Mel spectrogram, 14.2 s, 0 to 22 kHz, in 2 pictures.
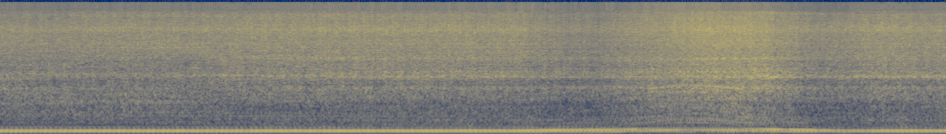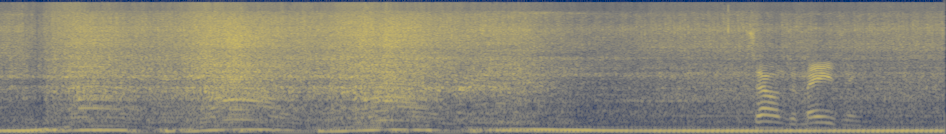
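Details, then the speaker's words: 1995 Ferrari 456 V12 after service with rebuilt water pump, new timing components, belts, pulleys, tensioner, O2 and crank sensors: smooth, even idle with clean throttle blips that rise and settle quickly. "So, didn't that sound amazing? These these V12 Ferraris sound really, really good."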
